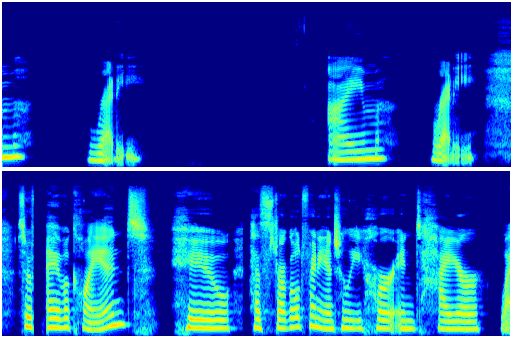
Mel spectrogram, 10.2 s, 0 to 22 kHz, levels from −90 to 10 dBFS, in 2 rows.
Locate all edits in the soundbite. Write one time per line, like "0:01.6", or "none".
0:05.4
0:07.5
